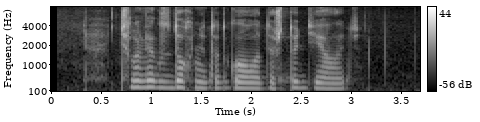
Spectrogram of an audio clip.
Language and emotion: Russian, sad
